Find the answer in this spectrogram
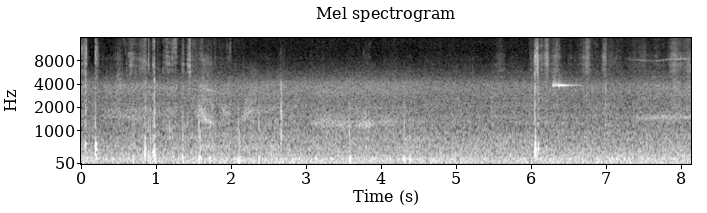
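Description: Clothes and cardboard boxes rustling, with a few soft knocks, as garments are lifted out and sorted by hand, over a steady low motor hum.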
